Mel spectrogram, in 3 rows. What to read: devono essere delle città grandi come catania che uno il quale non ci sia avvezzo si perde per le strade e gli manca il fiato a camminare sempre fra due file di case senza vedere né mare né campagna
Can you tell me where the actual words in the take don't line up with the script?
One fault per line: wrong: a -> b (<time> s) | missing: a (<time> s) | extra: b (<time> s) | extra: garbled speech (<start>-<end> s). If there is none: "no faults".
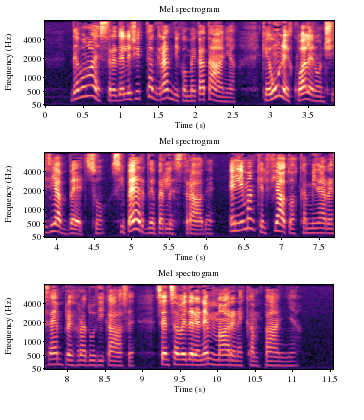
missing: file (8.4 s)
